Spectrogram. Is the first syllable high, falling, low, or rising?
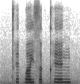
high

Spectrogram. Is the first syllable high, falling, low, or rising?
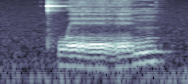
rising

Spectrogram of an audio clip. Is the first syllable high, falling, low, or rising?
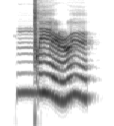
falling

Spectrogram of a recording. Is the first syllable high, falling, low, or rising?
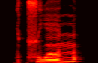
rising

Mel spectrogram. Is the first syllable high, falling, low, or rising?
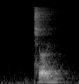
low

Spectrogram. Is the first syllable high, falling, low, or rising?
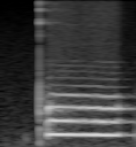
high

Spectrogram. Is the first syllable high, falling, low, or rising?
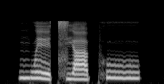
falling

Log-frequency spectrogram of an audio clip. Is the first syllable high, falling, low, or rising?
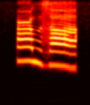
falling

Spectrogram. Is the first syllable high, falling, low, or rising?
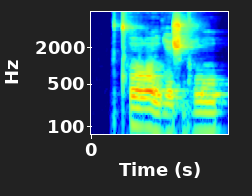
high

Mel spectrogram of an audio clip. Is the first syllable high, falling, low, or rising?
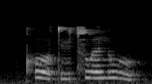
falling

